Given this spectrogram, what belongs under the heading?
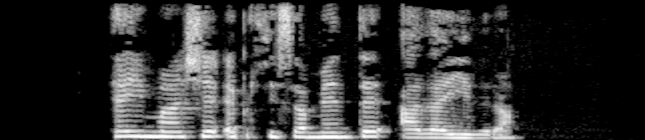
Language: Galician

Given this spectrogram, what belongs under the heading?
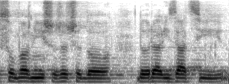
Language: Polish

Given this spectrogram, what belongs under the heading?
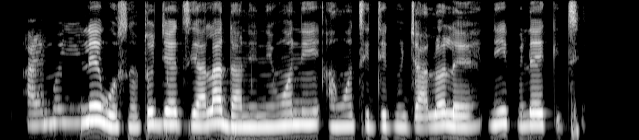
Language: Yoruba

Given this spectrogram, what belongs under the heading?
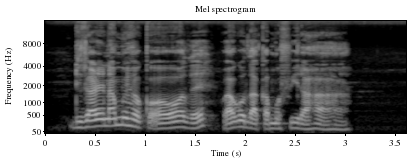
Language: Kikuyu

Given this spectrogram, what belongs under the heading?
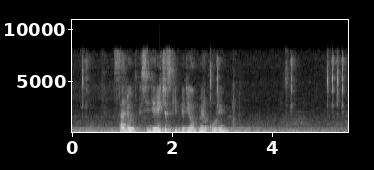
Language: Russian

